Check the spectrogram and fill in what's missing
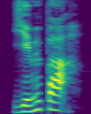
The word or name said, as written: hjemmebar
